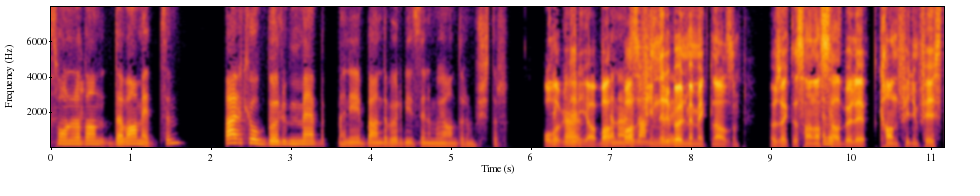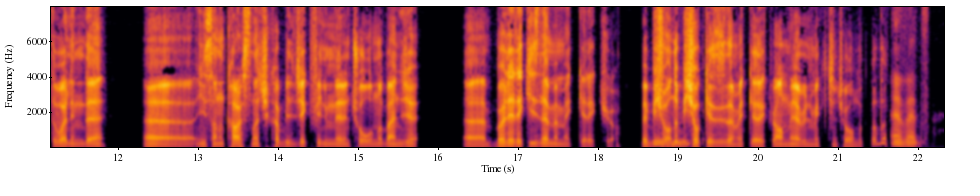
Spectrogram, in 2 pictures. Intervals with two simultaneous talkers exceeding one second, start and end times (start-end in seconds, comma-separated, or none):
6.2-8.2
